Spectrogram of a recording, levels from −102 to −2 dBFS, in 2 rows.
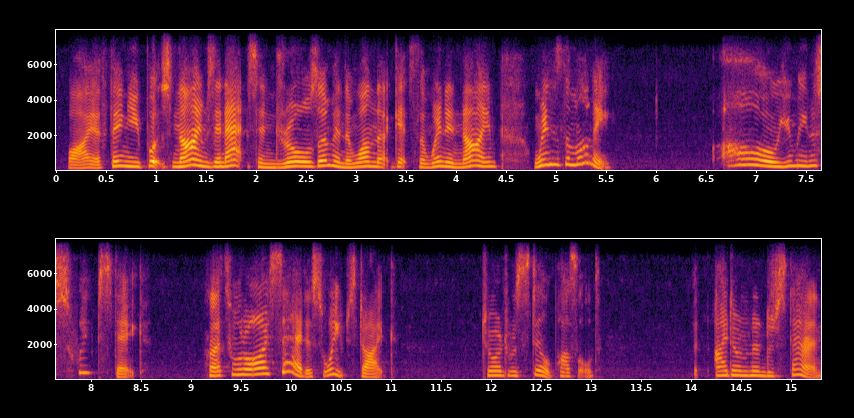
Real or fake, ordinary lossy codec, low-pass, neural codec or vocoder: fake; Opus, 32 kbps; 7.2 kHz; vocoder, 22.05 kHz, 80 mel bands, HiFi-GAN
